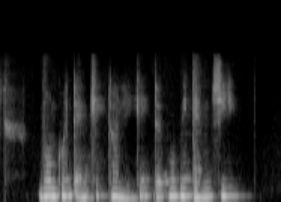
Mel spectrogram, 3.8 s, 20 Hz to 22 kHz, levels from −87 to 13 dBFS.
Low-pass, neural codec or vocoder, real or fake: 7.2 kHz; codec, 16 kHz, 0.5 kbps, X-Codec, HuBERT features, trained on balanced general audio; fake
